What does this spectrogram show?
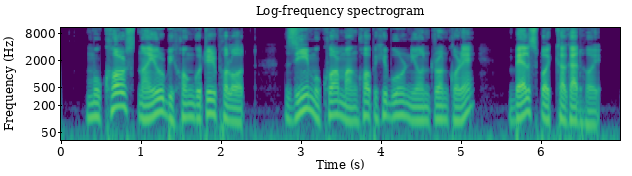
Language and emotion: Assamese, neutral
